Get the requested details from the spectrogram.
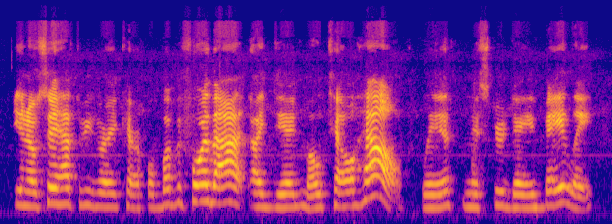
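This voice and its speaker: This woman has an ordinary speaking voice with a fairly high pitch and ordinary pitch variation. She keeps a moderate pace with hardly any pauses. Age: 50s. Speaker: actress. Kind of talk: casual chat.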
